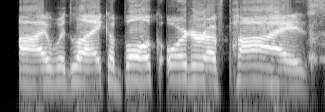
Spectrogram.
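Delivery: booming, resounding, distant-sounding call, "pies" drawn out. Player makes their voice boom so it seems to come from the road: booming voice. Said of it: "I'm going to make my voice boom".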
